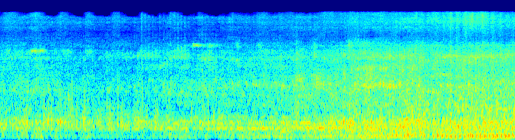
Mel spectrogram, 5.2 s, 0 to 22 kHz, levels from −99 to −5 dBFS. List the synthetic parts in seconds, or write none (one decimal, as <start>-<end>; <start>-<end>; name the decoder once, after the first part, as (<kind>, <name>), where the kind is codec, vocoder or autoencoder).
0.0-5.2 (autoencoder, DAC-VAE)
